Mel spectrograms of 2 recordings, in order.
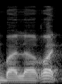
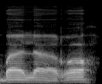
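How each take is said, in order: First: The word ends with a t sound. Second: The word ends with an h sound. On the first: The speaker calls it wrong. "bukan balarat ya" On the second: The speaker calls it right. "Dia balarah ya"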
